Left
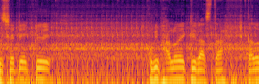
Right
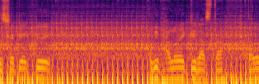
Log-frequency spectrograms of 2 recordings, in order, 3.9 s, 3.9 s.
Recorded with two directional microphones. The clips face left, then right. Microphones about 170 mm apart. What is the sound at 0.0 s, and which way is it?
Speech, 80° left.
